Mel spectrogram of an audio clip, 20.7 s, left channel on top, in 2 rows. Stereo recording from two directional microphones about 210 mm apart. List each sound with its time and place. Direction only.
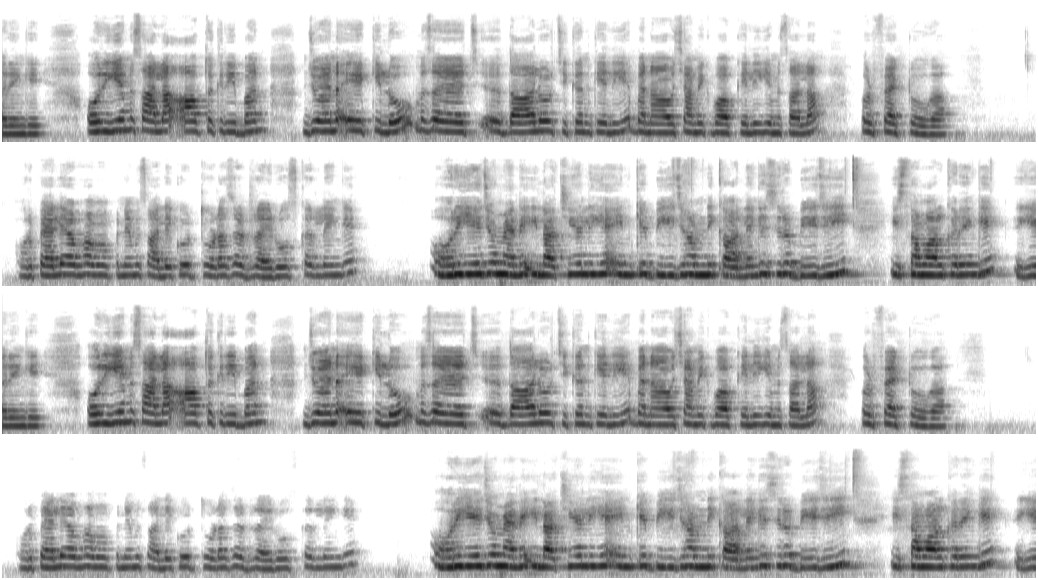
0.0 s a woman's voice: 5° left (ahead or behind)
10.5 s a woman's voice: 15° left (ahead or behind)
14.8 s a woman's voice: 30° left (ahead or behind)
